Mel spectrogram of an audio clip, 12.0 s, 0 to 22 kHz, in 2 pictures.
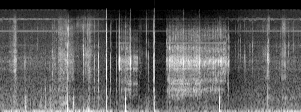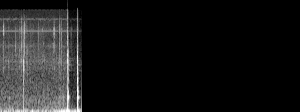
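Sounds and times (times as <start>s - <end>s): rustling hiss: 0.0s - 7.6s
campfire crackling: 0.0s - 7.7s.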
